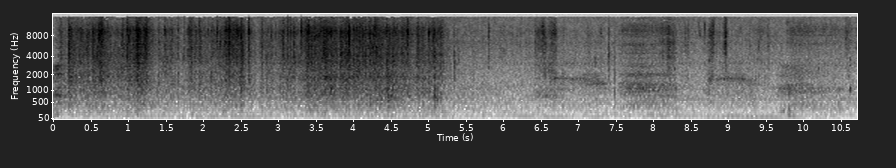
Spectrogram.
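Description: Rustling and crinkling handling noise close to the microphone, busy for about the first five seconds, then fainter with a few scattered small noises.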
